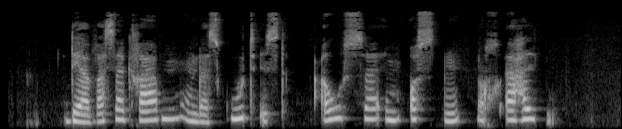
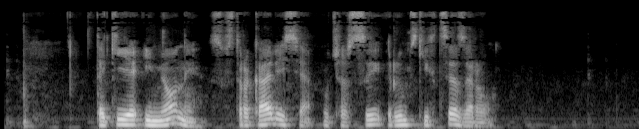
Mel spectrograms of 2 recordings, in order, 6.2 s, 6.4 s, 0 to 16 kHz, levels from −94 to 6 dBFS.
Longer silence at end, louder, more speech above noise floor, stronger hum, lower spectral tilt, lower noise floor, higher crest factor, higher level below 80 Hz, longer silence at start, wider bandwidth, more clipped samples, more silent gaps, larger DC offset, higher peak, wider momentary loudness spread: second, 0.7 s vs 1.45 s; second, -26 LUFS vs -19 LUFS; second, 42 dB vs 46 dB; neither; second, -4 dB/octave vs -6.5 dB/octave; about the same, -67 dBFS vs -64 dBFS; about the same, 18 dB vs 18 dB; second, -80 dBFS vs -52 dBFS; first, 0.65 s vs 0.25 s; about the same, 11.5 kHz vs 11.5 kHz; neither; neither; neither; second, -8 dBFS vs -2 dBFS; second, 11 LU vs 16 LU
